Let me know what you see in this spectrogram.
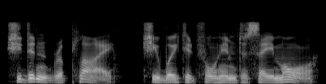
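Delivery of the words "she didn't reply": plain reading voice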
